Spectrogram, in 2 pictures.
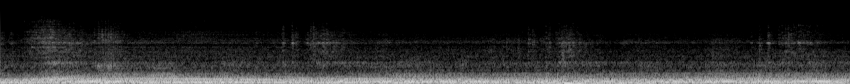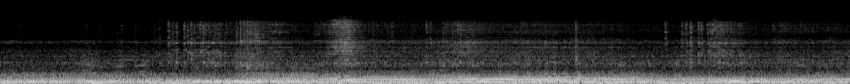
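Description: Demolition derby car's engine running loud and steady, heard from inside the stripped cab, with a few knocks and rattles about ten to twelve seconds in.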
